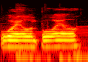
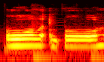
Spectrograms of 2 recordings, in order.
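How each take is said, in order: First: The words are said in a standard accent. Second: The words are said in a local regional accent.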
